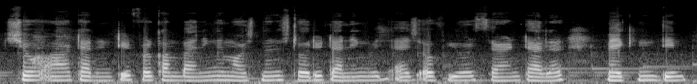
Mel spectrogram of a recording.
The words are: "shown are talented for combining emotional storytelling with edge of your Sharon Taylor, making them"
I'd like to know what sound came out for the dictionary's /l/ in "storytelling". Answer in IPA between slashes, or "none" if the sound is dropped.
/n/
